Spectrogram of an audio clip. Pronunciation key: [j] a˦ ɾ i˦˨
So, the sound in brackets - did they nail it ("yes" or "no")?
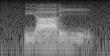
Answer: yes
